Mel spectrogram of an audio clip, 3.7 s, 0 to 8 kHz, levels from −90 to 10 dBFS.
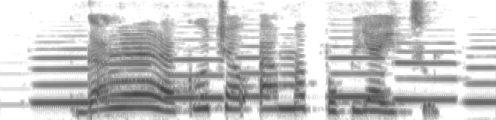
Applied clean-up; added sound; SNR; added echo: classical method spectral subtraction.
